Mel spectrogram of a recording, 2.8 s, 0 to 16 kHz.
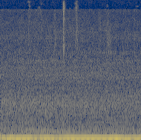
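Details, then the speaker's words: Ford Focus with the engine fault light on and codes for random misfire, cylinder 1 and 3 misfire and EGR flow fault: low, lumpy idle shaking badly, misfire from water in the plug wells shorting the ignition coils. "The car is boring and still shaking. Yeah, the lights are on Now the idle speed is shaking Shaking badly"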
